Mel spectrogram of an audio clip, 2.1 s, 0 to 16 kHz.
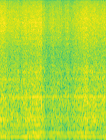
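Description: The 1986 Isuzu Trooper's turbo-diesel engine is heard from inside the cabin, running steadily under load as it pulls uphill in second gear.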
